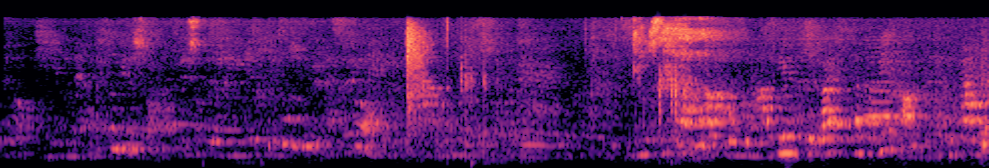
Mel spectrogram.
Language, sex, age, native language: Icelandic, female, 9, Icelandic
